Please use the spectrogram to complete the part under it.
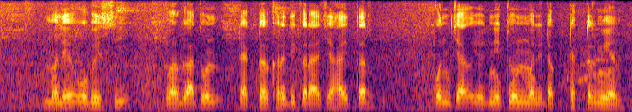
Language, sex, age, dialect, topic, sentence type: Marathi, male, 25-30, Varhadi, agriculture, question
